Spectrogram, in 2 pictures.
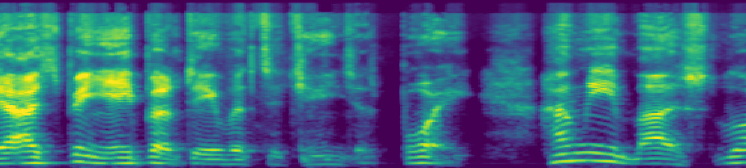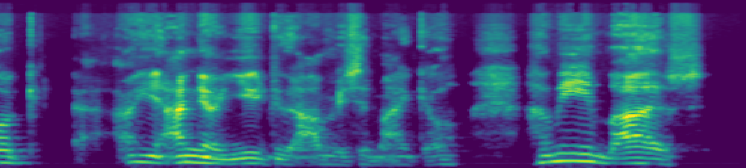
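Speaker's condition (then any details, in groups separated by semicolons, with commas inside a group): Brain injury; aneurysm stroke, cerebellum damaged, epilepsy; 15 years since stroke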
